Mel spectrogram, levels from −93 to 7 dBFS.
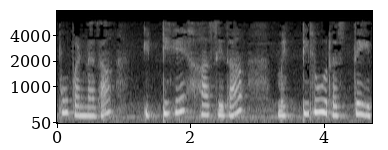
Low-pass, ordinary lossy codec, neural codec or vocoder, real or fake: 7.2 kHz; MP3, 24 kbps; none; real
